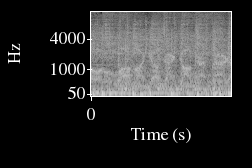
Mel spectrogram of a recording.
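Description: Nu metal/metalcore song: distorted electric guitars over fast, dense drumming, loud and continuous.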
